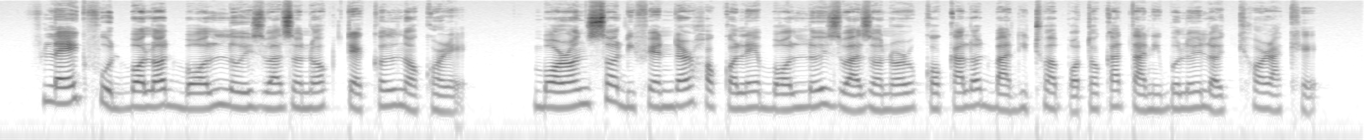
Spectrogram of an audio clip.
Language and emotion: Assamese, neutral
